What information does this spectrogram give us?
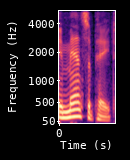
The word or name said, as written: emancipate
